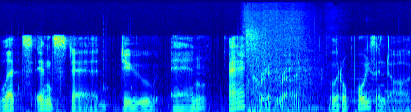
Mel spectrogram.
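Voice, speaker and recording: A man's very deep, low voice with vocal fry, very wide pitch swings and a very slow pace. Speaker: gaming youtuber. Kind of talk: casual gameplay commentary. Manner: casual, hesitant with fillers.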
